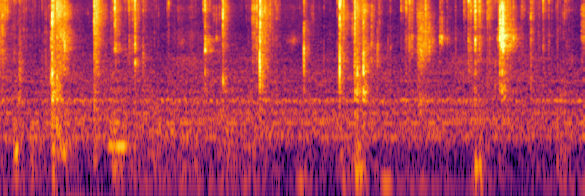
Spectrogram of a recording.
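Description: A long-nailed hand carves and scrapes a small pink ball of compressed soap shavings, solid and crumbly and held in one hand, with a small metal craft knife, cutting off crunchy flakes. About fifteen short, dry, bright crunching scrapes come quietly and unevenly, each stopping at once with no ring.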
